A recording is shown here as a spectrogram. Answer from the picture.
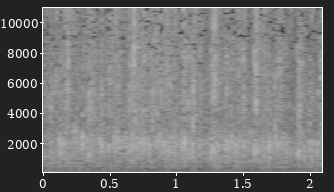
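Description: studio audience applause

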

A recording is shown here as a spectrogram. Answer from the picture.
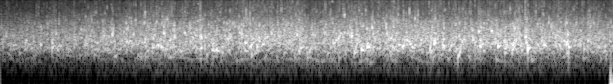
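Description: flowing water

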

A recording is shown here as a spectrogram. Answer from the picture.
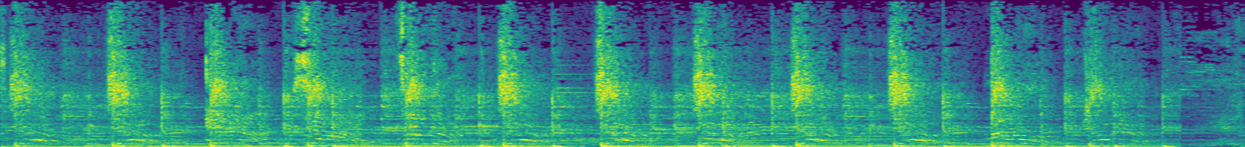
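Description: rock band song playing

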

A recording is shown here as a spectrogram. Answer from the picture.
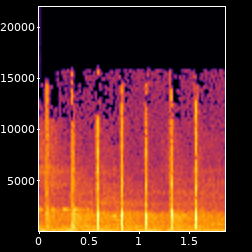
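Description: hands clapping

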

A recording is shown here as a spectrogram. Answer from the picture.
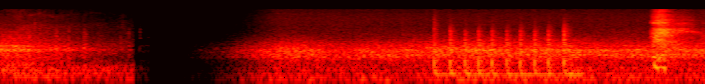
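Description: knocking on a door

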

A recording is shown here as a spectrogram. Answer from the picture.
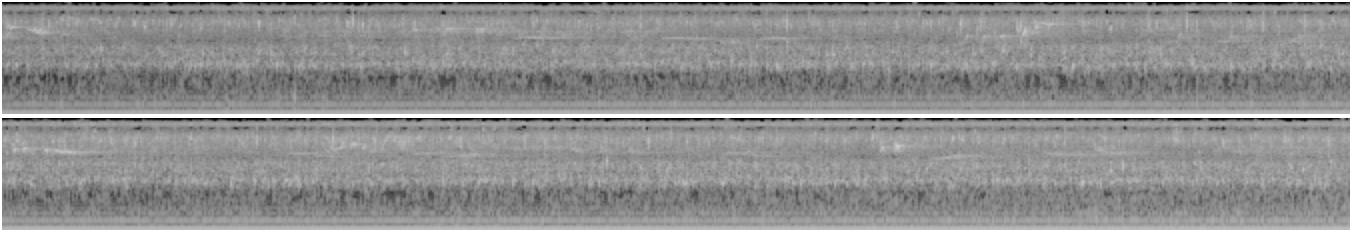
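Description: flowing stream water trickling

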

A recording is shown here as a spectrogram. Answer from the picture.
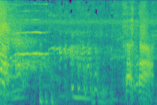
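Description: horse whinnying

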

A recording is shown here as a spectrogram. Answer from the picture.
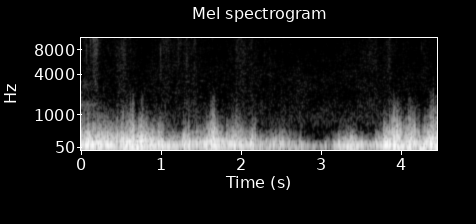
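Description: wind blowing outdoors

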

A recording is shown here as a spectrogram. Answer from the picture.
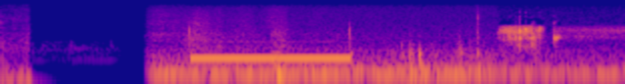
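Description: telephone ringing tone

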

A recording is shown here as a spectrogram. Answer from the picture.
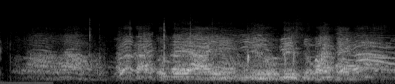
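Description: football fans cheering

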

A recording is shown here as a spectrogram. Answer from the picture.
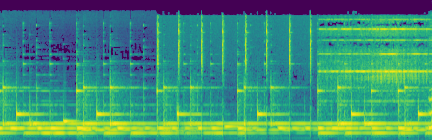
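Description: alarm clock ringing

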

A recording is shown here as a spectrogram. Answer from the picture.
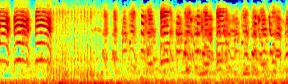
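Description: zebra finch song

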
